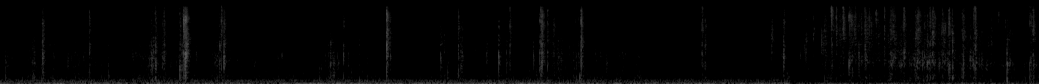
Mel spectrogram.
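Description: Long pink nails and fingertips press, rub and scratch a small clear plastic bag full of tiny white polystyrene foam balls lying on a wooden table. The quiet, close crinkling is broken by sharp, bright clicks and crackles over a low rumble. Near the end it swells into a denser, hissing rustle.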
